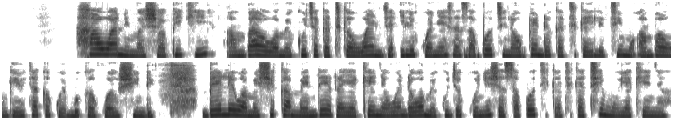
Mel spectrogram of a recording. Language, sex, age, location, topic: Swahili, male, 36-49, Nakuru, government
